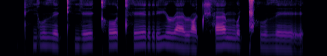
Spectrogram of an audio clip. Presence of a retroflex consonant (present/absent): absent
